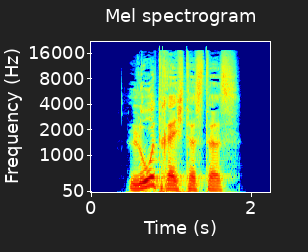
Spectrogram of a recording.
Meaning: strong/mixed nominative/accusative neuter singular superlative degree of lotrecht
- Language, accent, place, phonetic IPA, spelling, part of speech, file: German, Germany, Berlin, [ˈloːtˌʁɛçtəstəs], lotrechtestes, adjective, De-lotrechtestes.ogg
